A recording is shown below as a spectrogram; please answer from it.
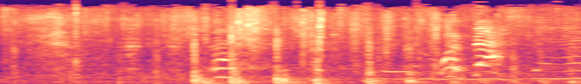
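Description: Young children's voices squealing and calling out in play. Near the end comes a rising shriek and a held, steady squeal.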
